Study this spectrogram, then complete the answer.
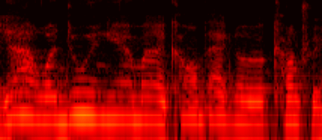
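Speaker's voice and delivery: hostile, aggressive taunt. Retelling what an aggressive customer said: imitating an aggressive customer. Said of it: "he was really aggressive".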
